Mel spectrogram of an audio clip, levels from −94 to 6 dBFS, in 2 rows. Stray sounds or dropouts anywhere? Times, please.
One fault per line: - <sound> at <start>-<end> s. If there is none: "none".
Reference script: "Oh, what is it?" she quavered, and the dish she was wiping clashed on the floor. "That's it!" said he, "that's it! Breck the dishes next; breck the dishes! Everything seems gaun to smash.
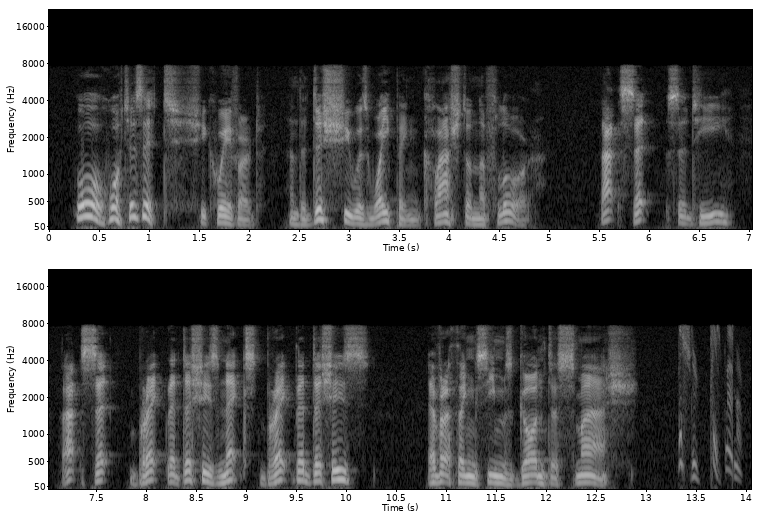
- chirp at 13.3-14.0 s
